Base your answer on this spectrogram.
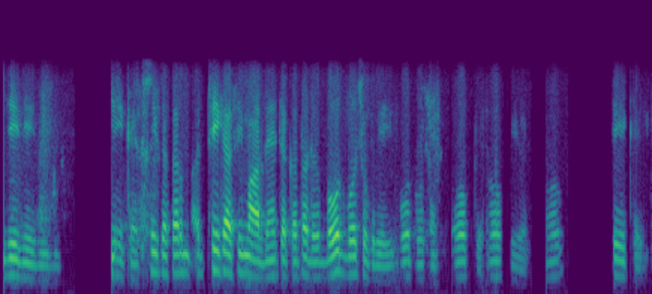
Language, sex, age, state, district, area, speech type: Punjabi, male, 45-60, Punjab, Pathankot, rural, conversation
